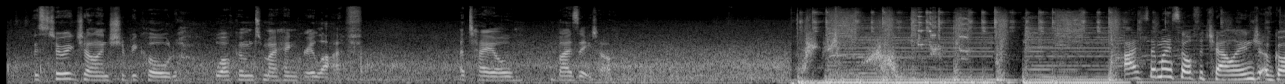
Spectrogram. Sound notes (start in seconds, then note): 7.9 squeaking; 7.9 upbeat funky music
